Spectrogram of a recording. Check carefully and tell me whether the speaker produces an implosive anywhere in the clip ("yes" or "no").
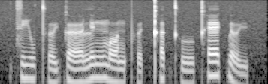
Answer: no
